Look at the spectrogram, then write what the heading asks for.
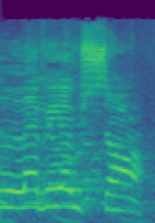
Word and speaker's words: Leviosa: Wingardium Leviosa.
